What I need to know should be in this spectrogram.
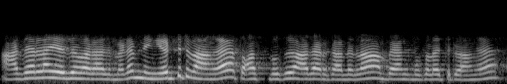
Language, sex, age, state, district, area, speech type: Tamil, female, 30-45, Tamil Nadu, Tiruvannamalai, rural, conversation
